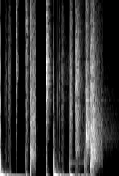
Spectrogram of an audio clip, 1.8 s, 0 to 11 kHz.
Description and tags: Dark glitchy Dubstep Loop (133bpm)
This is a Burial-like dubstep loop.
2step, Burial, dark, Dubstep, electronic, Glitch, Sample, skippy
